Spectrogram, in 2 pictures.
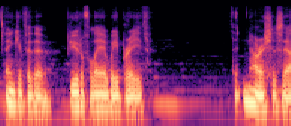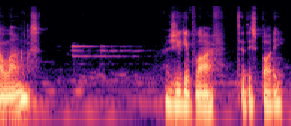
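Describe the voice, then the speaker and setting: A man leading a guided meditation in a slow, gentle, soothing manner, like a sleep story narrator, in short spaced phrases. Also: low voice, gravelly, husky, soft background music. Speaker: meditation guide, host of a live group session.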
